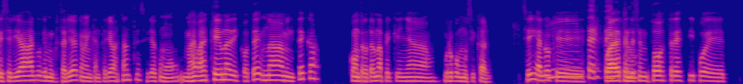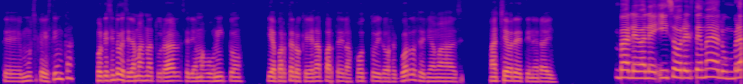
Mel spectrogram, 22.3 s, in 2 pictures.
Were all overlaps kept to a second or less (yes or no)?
no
